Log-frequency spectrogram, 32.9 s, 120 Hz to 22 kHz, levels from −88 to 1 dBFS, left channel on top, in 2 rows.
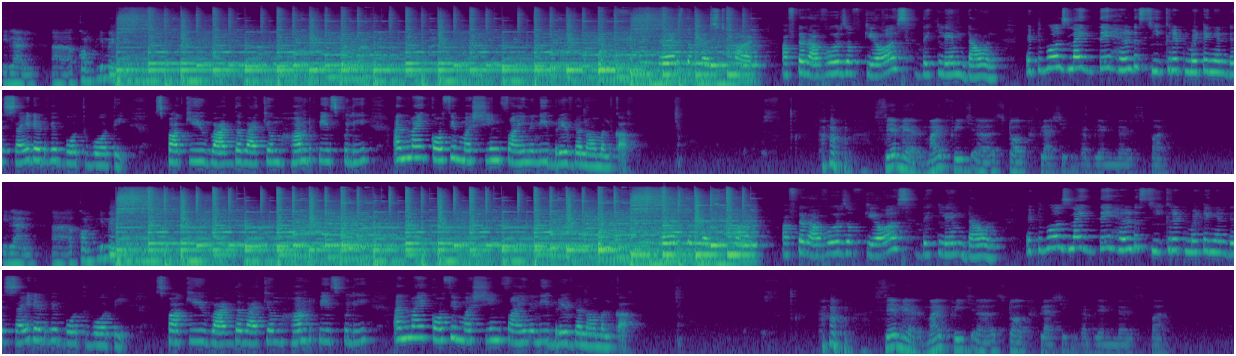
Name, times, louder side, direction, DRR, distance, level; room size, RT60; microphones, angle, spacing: voice 1, 0.0-2.5 3.0-6.9 27.3-31.9, left 1 dB, 10° left, -6 dB, 1.2 m, -44 dB
sound 1, 1.4-10.1, right 2 dB, 35° right, 0.7 m, -27 dB
voice 2, 7.9-10.1 10.4-13.3 13.7-18.1 18.6-21.3 21.6-24.8, left 3 dB, 40° left, 3 dB, 0.7 m, -33 dB
8.9 x 5.5 x 6.0 m, 0.40 s
head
